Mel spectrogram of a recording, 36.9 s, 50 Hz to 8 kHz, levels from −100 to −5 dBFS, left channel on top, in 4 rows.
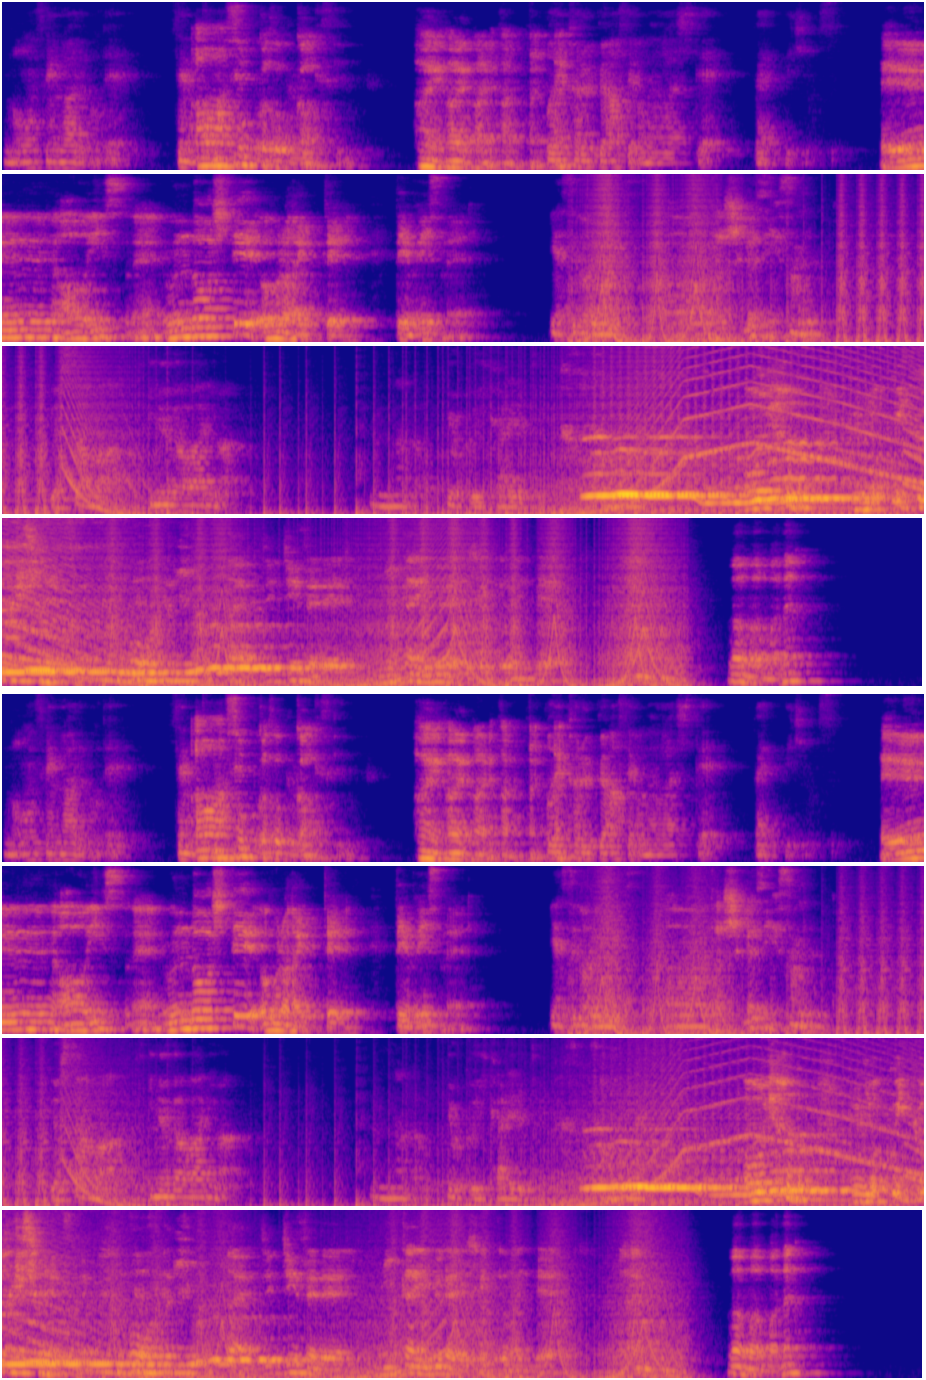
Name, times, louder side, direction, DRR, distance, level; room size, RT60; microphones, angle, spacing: voice 1, 0.0-1.2 1.7-3.5 5.4-7.1 7.5-8.1 14.7-15.6 16.6-17.4 18.9-20.7 22.1-25.2 28.8-29.5 34.0-34.4, equal, 20° right, -3 dB, 1.1 m, -44 dB
voice 2, 1.9-3.2 4.1-5.6 8.8-12.7 13.2-13.9 15.8-17.3 25.8-29.6 29.9-33.2 33.8-34.1 34.9-35.6, equal, 75° right, -1 dB, 1.9 m, -36 dB
sound 1, 14.9-34.5, left 2 dB, 20° left, 0.4 m, -41 dB
sound 2, 24.0-31.1, left 4 dB, 75° left, 0.4 m, -28 dB
5.6 x 5.6 x 4.7 m, 0.72 s
head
